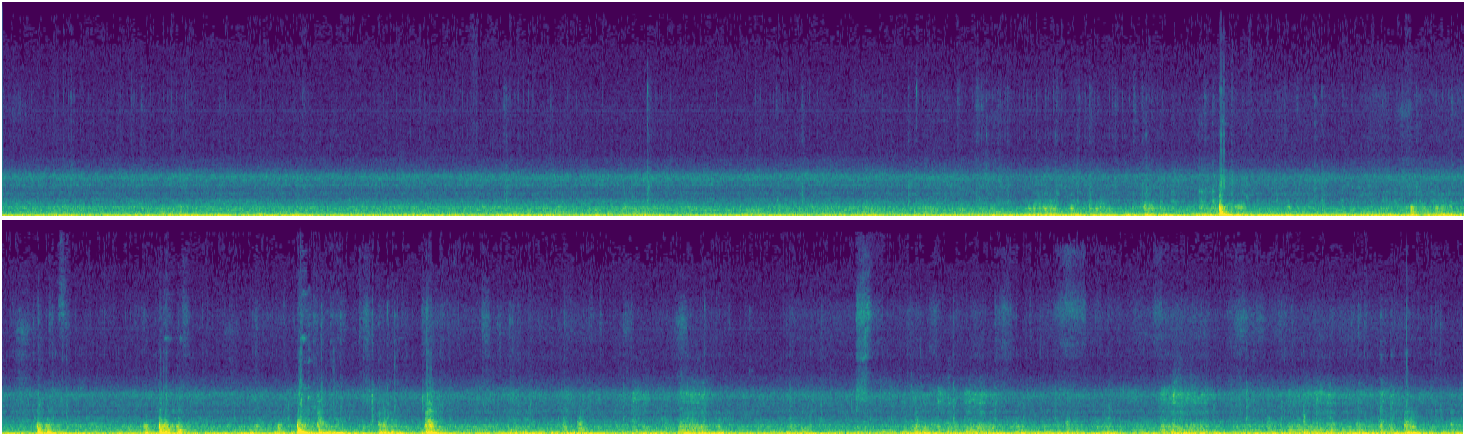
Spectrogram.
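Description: Passenger train running, heard from inside the carriage: a steady low rumble of wheels on rails, with a run of sharp irregular knocks in the middle stretch.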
